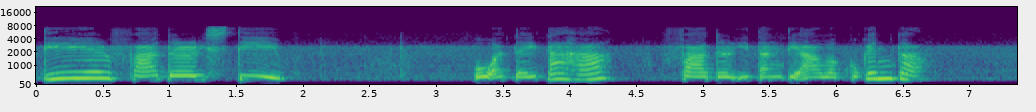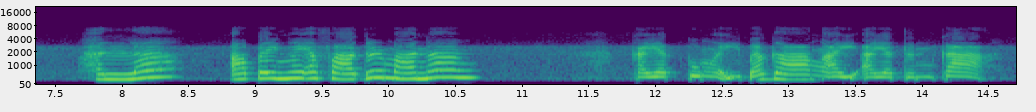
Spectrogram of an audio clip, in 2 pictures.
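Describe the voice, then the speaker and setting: A woman's voice: sits high, lively intonation, slow, long pauses, phone-quality sound. An actress playing a girlish younger sister figure in an old-style radio drama. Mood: surprised. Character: younger sisterly girl reading a love letter aloud.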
